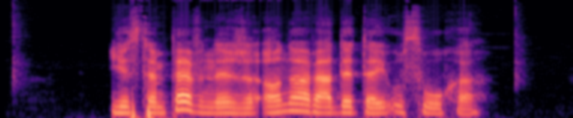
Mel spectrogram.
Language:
Polish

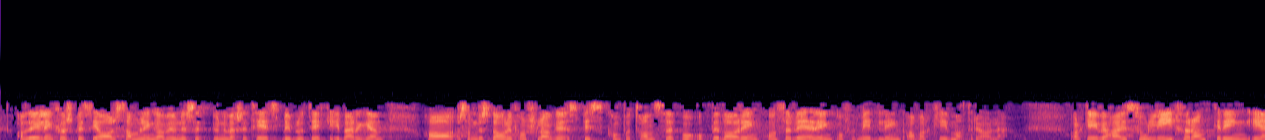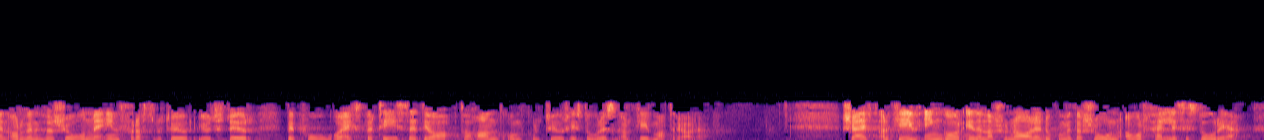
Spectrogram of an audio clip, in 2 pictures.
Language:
Norwegian Nynorsk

